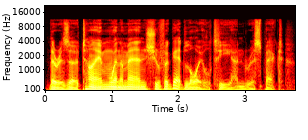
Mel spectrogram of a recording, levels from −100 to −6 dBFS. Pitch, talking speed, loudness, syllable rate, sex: 90 Hz, 190 wpm, -19 LUFS, 4.6 syllables/s, male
